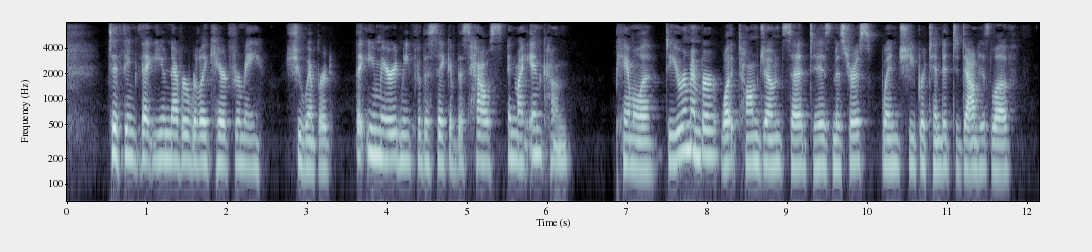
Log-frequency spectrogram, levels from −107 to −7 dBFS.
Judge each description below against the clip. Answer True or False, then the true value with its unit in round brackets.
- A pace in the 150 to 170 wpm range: False (205 wpm)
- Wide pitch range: False (2.6 semitones)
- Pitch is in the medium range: True (180 Hz)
